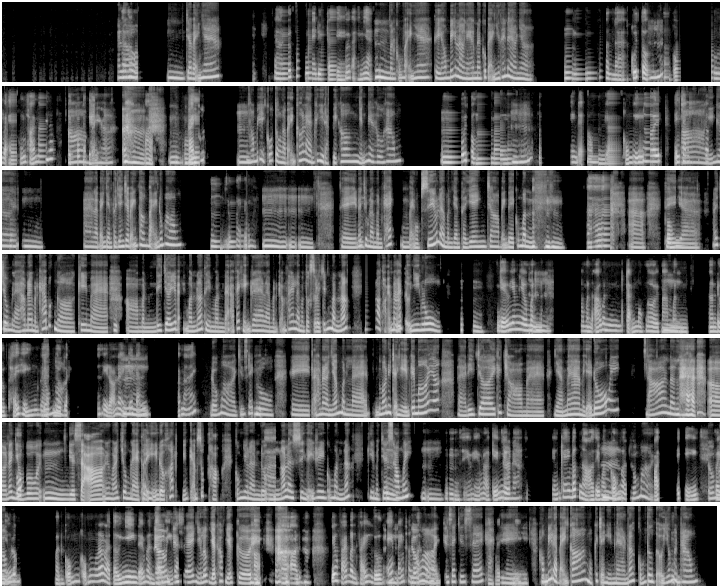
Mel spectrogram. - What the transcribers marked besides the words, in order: distorted speech; other background noise; tapping; laughing while speaking: "Ừ"; unintelligible speech; unintelligible speech; chuckle; laughing while speaking: "là"; unintelligible speech; laughing while speaking: "cười, ừ"; laugh
- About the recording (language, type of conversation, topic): Vietnamese, unstructured, Điều gì khiến bạn cảm thấy mình thật sự là chính mình?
